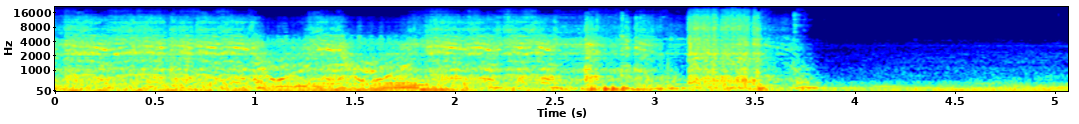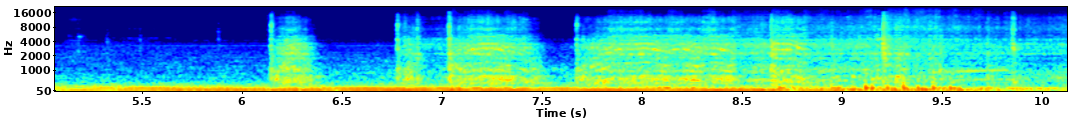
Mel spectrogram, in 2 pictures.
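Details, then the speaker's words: Dodge 318 V8 car that died on the road, spark and fuel present, new ignition coil fitted, ether tried after cooling; engine cranks with ragged uneven firing and a low rough drone, won't catch, pops back through the carburetor. Cause suspected, not confirmed. "I think we have something a little bit more catastrophic going on I don't know if you can hear that or not but I think we've got exhaust blowing up out of the carburetor it ain't looking good"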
